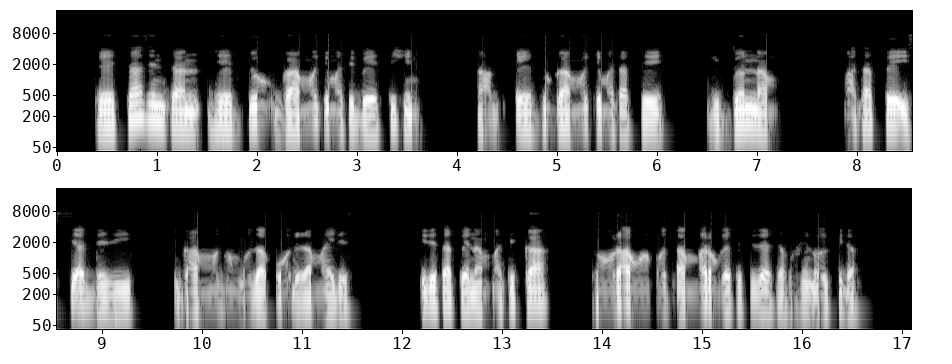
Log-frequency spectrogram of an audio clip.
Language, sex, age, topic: Gamo, male, 25-35, government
